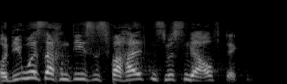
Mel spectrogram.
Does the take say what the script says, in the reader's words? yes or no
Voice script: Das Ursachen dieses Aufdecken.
no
